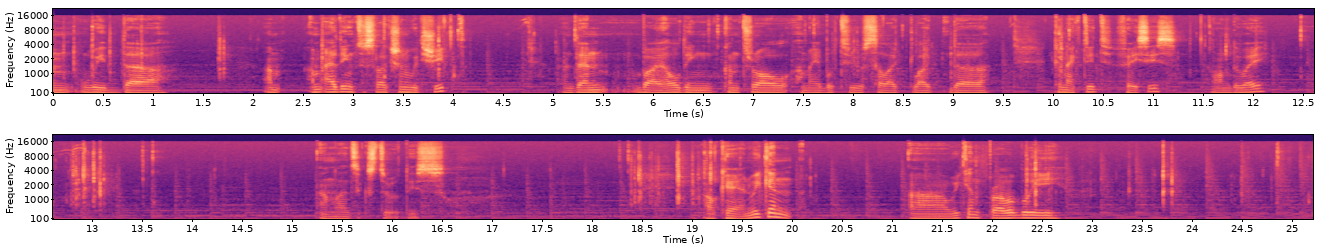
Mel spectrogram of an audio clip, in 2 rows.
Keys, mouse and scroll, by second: 0.1 ctrl+z, 3.3 shift+click, 3.9-6.5 middle drag, 6.5 ctrl+click, 10.0-16.8 middle drag, 12.4-13.5 scroll down 1, 13.5 alt+e, 18.2 click, 18.6 1, 19.2 click, 19.6-25.0 middle drag, 22.2 KP_1, 25.0 right click, 25.0-25.2 scroll up 1.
